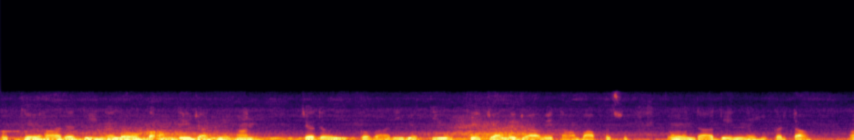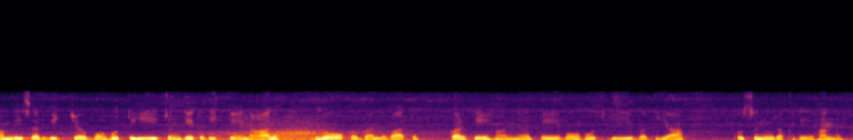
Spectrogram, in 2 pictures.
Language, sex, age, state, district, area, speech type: Punjabi, female, 18-30, Punjab, Shaheed Bhagat Singh Nagar, rural, spontaneous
